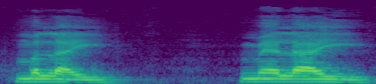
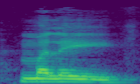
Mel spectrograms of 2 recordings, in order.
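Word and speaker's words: malayi: वॉचेरिया में भी दो स्पीसीज है, वॉचेरिया बैनक्रॉफ्टी और वॉचेरिया मेलाई, जैसे भी बोलना है, मलाई तो नहीं होगा, जैसे आपको प्रोनाउंसिएट इसको करना है, मेलाई, ठीक है।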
